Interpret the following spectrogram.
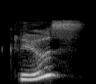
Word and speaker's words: grüß: Did you say grüß? Grüß? Well done. That's correct. Grüß. Grüß Gott.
